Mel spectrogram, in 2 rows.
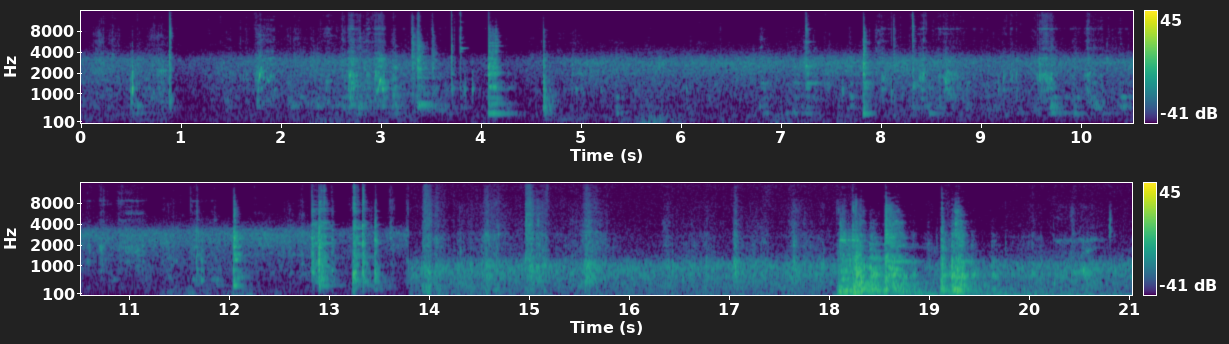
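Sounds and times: steady hiss: 0:00.0 - 0:21.0
metal parts clicking and clinking: 0:02.1 - 0:04.4
loud knocks: 0:18.1 - 0:20.2.

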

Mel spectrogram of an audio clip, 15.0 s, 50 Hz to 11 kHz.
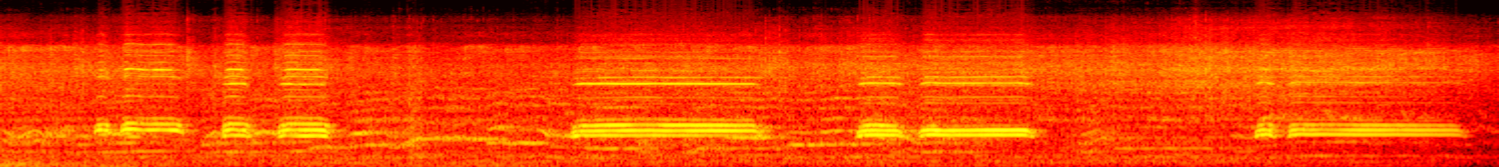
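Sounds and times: toy train running on track: 0:00.0 - 0:14.9
electronic toy train whistle: 0:01.0 - 0:03.4, 0:05.7 - 0:07.7, 0:08.6 - 0:10.5, 0:12.5 - 0:14.9.

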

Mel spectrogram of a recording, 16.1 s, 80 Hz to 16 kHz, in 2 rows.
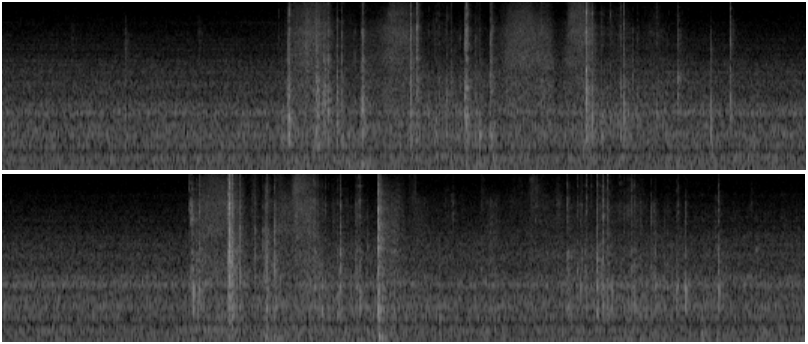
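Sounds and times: keyboard keys clicking: 0:02.9 - 0:05.0, 0:13.6 - 0:15.3.

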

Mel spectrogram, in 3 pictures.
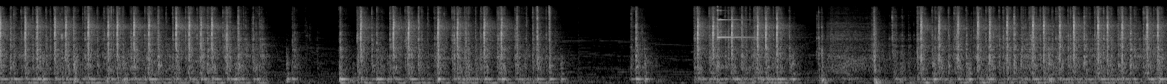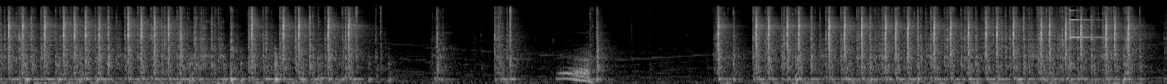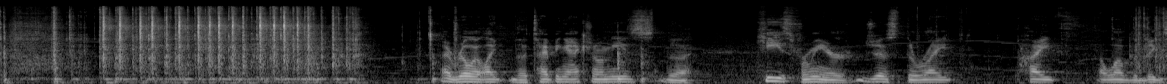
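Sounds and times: typewriter bell ding: 0:07.0 - 0:08.0, 0:22.2 - 0:23.2
typewriter keys clacking: 0:07.0 - 0:08.0, 0:18.8 - 0:23.3, 0:34.5 - 0:35.0.

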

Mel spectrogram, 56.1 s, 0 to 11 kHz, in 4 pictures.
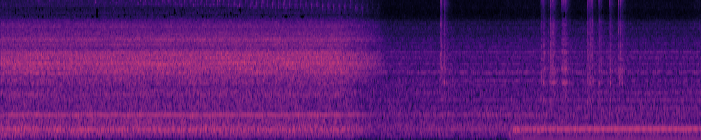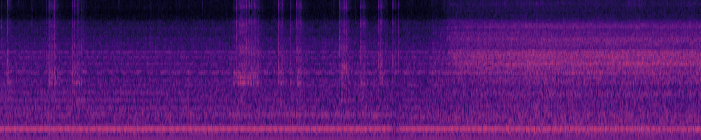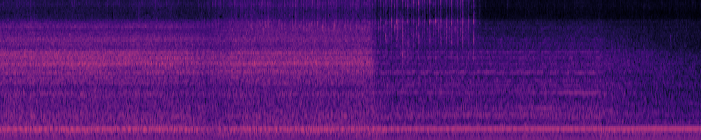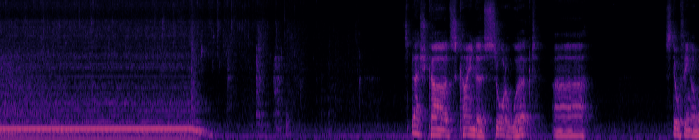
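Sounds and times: metal lathe humming: 0:00.0 - 0:07.8, 0:08.4 - 0:45.2.

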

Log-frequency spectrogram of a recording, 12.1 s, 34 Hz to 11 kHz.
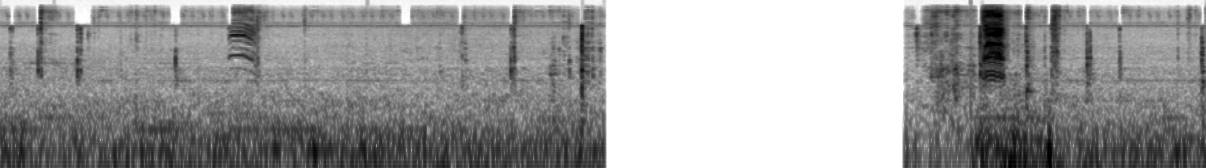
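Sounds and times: low rumble: 0:00.0 - 0:05.5
birds chirping: 0:02.2 - 0:02.7.

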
